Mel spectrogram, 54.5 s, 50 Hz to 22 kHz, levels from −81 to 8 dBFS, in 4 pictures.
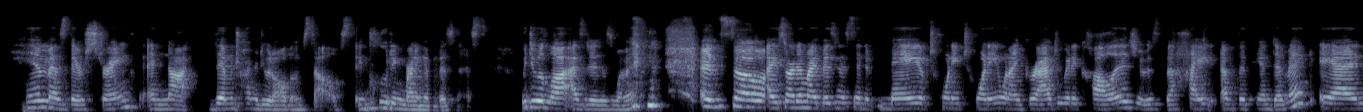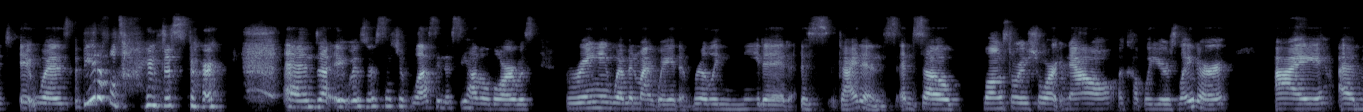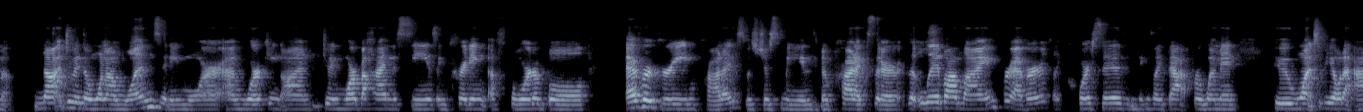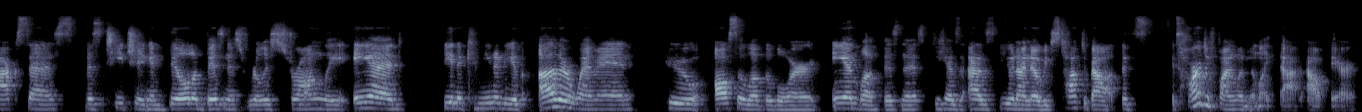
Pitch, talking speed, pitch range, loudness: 175 Hz, 200 wpm, 165-190 Hz, -25 LUFS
